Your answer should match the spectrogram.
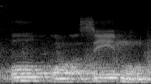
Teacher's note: Qalqalah qaf, sebagaimana yang kita tahu bahwasanya qalqalah niku mantul nggih, mantul. Dipantulkan.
